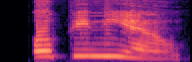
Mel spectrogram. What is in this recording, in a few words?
"opiniao", portugues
